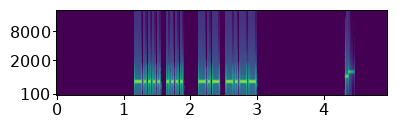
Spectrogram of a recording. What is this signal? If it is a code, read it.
Morse code, heard as a keyed tone, about 36 wpm, 700 Hz. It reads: 6H KY
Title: Winter Field Day Exchanges Encore 35wpm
